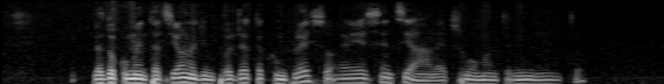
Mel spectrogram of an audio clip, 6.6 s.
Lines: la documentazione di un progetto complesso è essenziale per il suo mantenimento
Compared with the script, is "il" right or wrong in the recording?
wrong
